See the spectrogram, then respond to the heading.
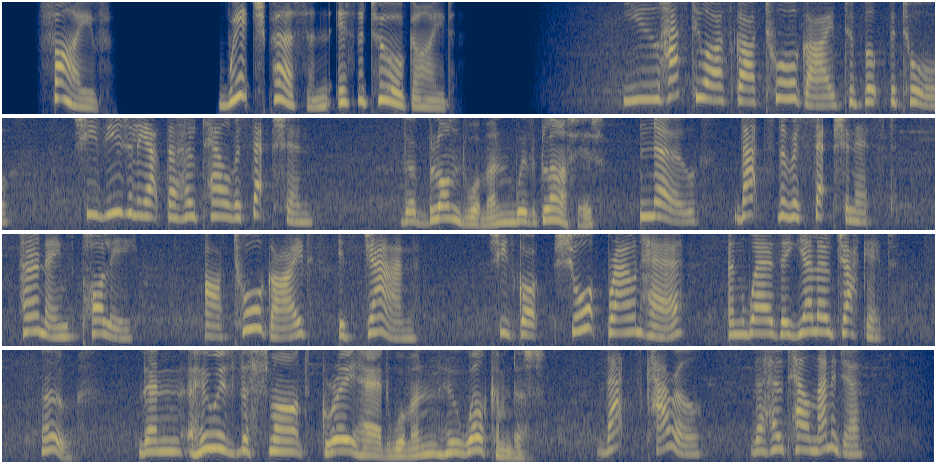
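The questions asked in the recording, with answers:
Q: Which person is the tour guide?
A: Jan, the woman with short brown hair and a yellow jacket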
